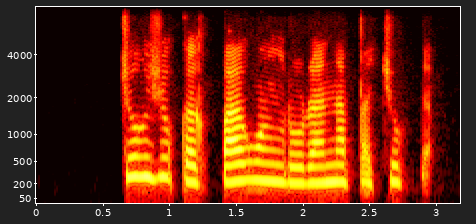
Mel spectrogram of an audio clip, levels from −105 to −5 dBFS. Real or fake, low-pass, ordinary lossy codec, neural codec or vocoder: real; 7.2 kHz; Opus, 32 kbps; none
